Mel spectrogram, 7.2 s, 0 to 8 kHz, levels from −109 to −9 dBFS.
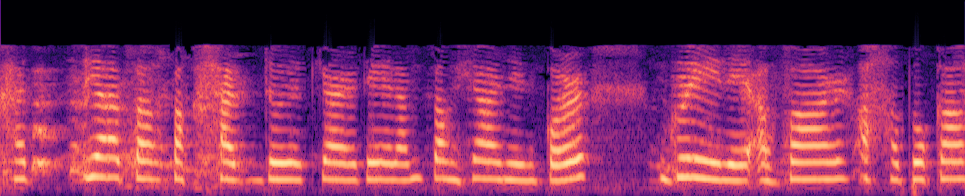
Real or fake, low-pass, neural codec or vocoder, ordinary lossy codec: fake; 7.2 kHz; vocoder, 22.05 kHz, 80 mel bands, WaveNeXt; AAC, 16 kbps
